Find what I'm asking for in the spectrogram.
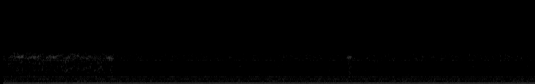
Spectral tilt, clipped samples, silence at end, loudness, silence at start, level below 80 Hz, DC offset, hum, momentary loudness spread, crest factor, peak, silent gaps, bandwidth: -3.5 dB/octave; under 0.1%; 0 s; -62 LUFS; 0 s; -66 dBFS; under 0.1%; none; 4 LU; 14 dB; -48 dBFS; none; 15 kHz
